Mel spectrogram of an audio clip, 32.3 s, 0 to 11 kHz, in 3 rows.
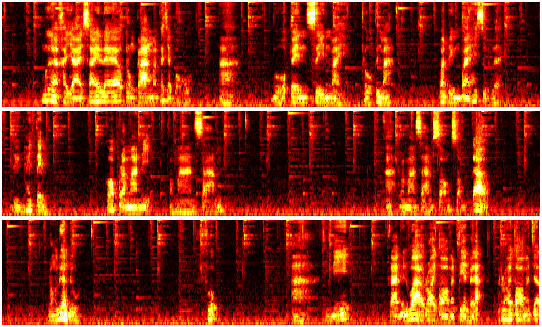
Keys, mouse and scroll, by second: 28.4-30.7 scroll down 1, 32.1-32.2 scroll up 1.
